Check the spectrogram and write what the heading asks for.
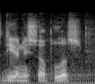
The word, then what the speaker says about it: Dionysopoulos: timman two years to be somewhat close to pronouncing my name it's dionisos um probably you know me as uh the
